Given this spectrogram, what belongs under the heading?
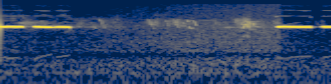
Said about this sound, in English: Black-capped chickadees sing a plaintive whistled song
